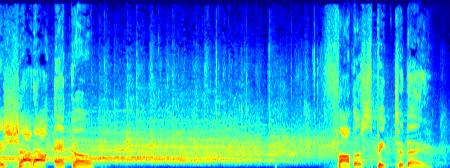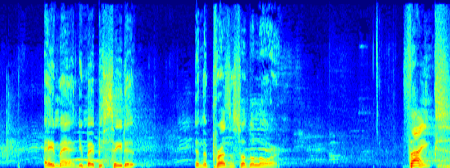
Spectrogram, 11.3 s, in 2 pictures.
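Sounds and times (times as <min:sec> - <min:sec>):
speech: 0:00.0 - 0:01.3, 0:04.2 - 0:05.5, 0:06.2 - 0:07.4, 0:08.0 - 0:09.2, 0:10.7 - 0:11.2
audience clapping: 0:00.0 - 0:06.4.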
